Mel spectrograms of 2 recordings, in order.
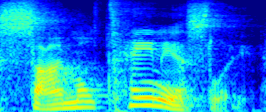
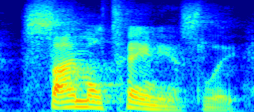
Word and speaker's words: simultaneously: Simultaneously, it has six syllables. The stress is on that third syllable.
